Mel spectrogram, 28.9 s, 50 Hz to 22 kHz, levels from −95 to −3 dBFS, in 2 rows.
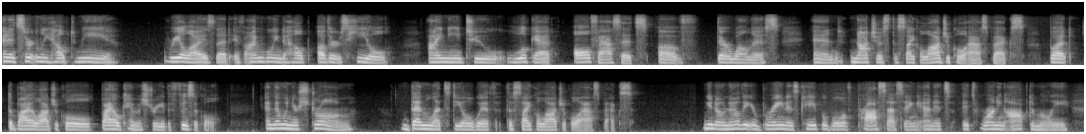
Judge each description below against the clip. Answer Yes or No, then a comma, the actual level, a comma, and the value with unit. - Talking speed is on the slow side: Yes, slow, 130 wpm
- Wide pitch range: No, average, 3.2 semitones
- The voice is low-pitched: No, medium, 185 Hz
